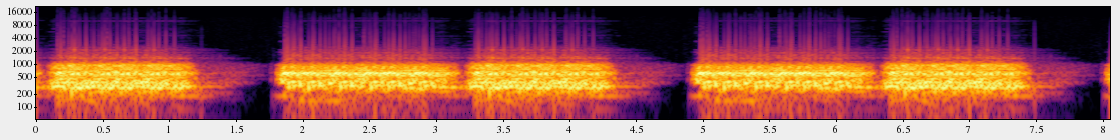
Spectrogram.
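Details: Bronchovesicular breath sounds, a normal lung sound: medium-pitched breathing with inhalation and exhalation of equal length, about 20 breaths a minute; heard over the whole lung, best over the upper third.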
